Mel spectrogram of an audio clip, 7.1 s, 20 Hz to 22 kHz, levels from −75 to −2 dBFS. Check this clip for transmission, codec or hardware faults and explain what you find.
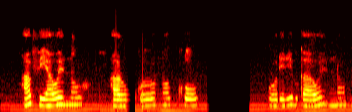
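The speech has two network timing faults, both from a call path using Opus, with content above about 8 kHz cut off.

Repeated stalls (stutter), 2.28 to 3.00 s: packets arrived late, so the jitter buffer emptied four times. Each time the receiver stretched the last sound until data returned, filling 279 ms in total, with the longest gap 164 ms. The speech drags and stutters, and nothing is missing.

Call audio freeze, 4.12 to 4.99 s: the speech briefly extends into a fading buzz or hiss, then falls silent for about 790 ms before resuming where it stopped. This 857 ms gap was likely caused by packets held up in transit, which drained the jitter buffer.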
